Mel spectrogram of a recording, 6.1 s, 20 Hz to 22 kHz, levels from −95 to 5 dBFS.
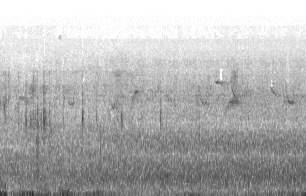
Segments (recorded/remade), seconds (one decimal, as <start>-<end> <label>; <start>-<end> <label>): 0.0-6.1 recorded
